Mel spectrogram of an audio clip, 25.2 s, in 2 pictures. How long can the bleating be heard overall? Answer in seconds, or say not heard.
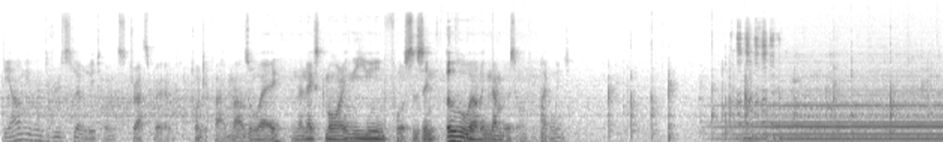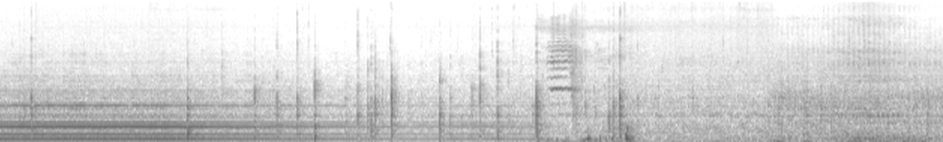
2 s.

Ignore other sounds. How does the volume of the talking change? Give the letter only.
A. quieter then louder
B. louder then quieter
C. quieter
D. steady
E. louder
E.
